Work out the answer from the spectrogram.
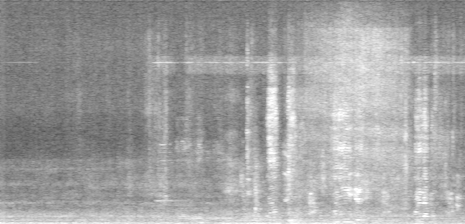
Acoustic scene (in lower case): elevator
